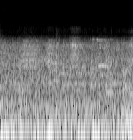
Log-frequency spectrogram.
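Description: Steady low rumble of a running engine or passing motor traffic, with no horn sounding.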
